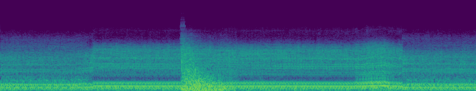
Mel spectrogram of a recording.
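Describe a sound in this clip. A bus's diesel engine hums as it drives slowly.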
